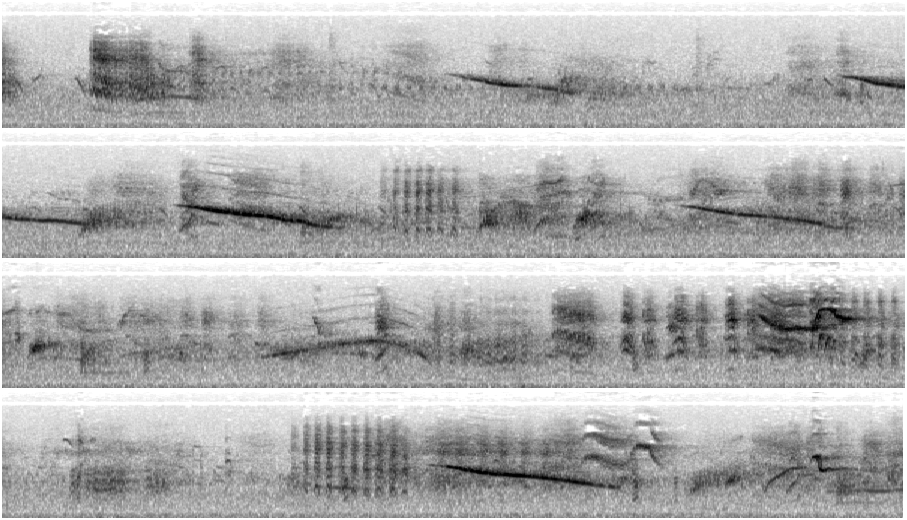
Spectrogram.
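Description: Northern cardinal whistling clear notes that slide down in pitch, one every second or two, among chirps, trills and calls of other songbirds.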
